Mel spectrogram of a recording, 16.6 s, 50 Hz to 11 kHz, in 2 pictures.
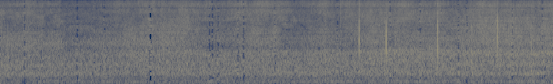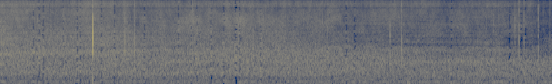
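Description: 1 kg white-smoke pyrotechnic charge burning with a steady hiss, broken by a few sharp crackles, the loudest about ten seconds in.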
